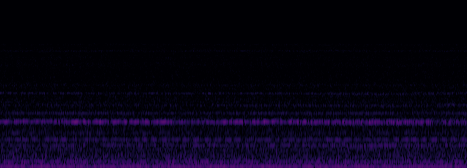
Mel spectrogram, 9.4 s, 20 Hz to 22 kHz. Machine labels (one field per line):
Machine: fan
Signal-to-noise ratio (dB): -6 dB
